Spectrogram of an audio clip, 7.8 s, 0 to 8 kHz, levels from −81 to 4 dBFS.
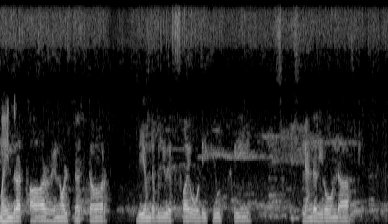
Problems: constant background noise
